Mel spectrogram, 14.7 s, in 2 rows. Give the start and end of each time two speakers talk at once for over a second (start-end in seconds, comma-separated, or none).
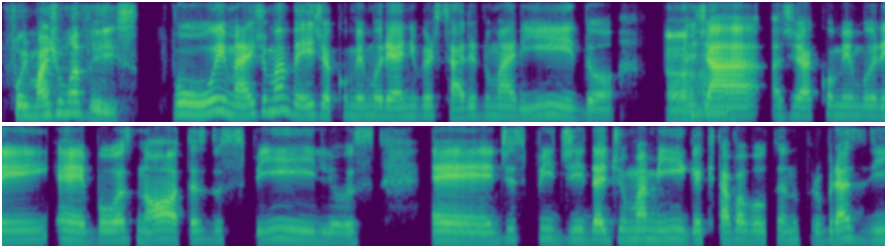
none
